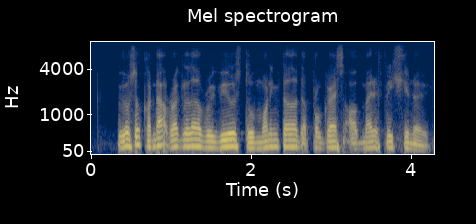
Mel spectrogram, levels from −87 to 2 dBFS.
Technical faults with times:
0.00-4.29 AMR wideband (HD Voice) codec

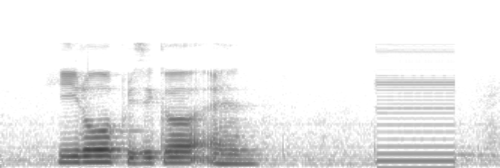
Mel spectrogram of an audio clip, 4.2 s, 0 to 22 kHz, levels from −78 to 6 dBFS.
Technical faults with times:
3.13-3.78 system hang loop

